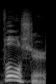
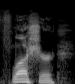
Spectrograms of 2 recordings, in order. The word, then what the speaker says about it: Fulshear: It's spelled Fulshear. So make sure you get that spelled correctly. Sometimes people mix up the L and call it Flusher.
